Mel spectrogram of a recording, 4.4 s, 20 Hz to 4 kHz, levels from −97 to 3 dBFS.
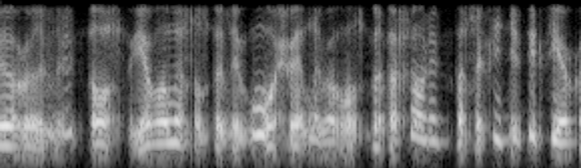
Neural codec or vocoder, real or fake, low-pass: autoencoder, 44.1 kHz, a latent of 192 numbers a frame, MeloTTS; fake; 3.6 kHz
